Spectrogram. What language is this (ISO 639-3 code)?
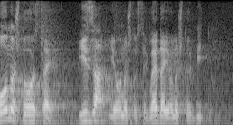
hrv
